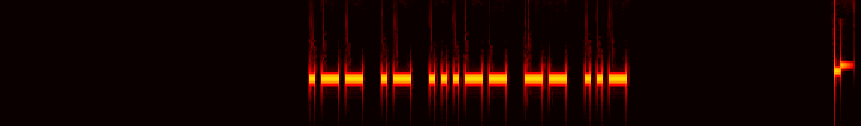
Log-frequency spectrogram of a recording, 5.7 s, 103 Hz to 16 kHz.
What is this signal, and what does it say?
Morse code, heard as a keyed tone, about 27 wpm, 700 Hz. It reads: WA3MU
